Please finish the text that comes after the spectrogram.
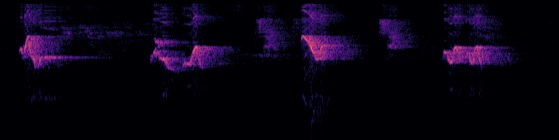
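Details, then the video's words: Red-eyed Vireo singing in mature Ozark forest in spring: short, clipped whistled phrases, each rising or dipping, given about once a second with brief pauses, as if answering its own questions. "Its song is a series of short deliberate phrases rising and falling in pitch"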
